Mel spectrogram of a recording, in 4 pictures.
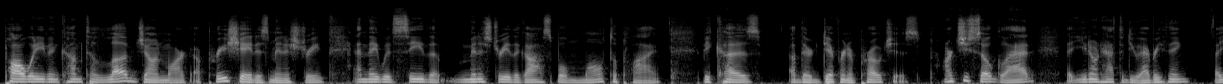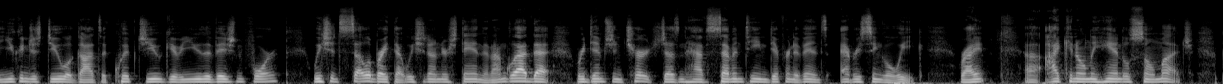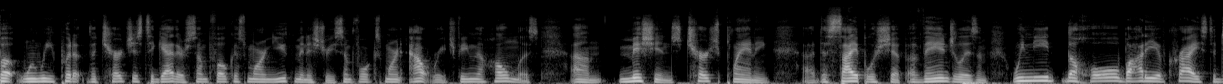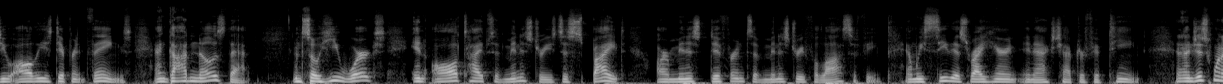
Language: English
